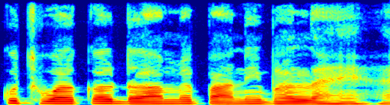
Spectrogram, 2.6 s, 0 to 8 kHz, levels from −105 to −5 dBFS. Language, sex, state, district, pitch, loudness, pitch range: Hindi, male, Bihar, West Champaran, 140 Hz, -16 LUFS, 130-150 Hz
